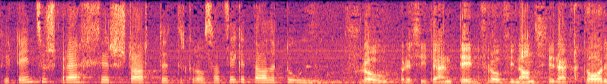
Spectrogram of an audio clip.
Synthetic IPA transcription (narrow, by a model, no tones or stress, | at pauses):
fyɾdɛnt͡suʃpɾæχəɾʃtɑrtət̚d̥əɾɡ̥ɾoːsɑːtsɪɡətɑːləɾtunfɾowpɾɛsidæntɪnfɾowfinɑnt͡sd̥iɾæktoːɾɪ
